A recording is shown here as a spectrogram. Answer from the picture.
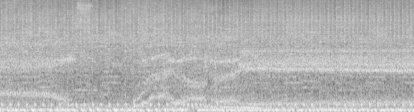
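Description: Deathcore music: distorted guitars, bass and fast drumming, with the full band coming in right at the start and a high held note through the second half.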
